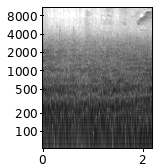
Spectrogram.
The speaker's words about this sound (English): Damn, fuck is that, Trump? Is that Trump flying by? Big ass plane.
